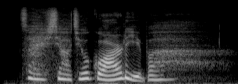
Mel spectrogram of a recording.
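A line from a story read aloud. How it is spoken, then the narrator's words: Sighing. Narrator (Chinese): 黄英叹口气说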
